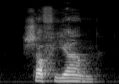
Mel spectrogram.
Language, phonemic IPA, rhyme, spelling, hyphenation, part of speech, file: Dutch, /ˌsɑ.fiˈaːn/, -aːn, saffiaan, saf‧fi‧aan, noun, Nl-saffiaan.ogg
- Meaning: saffian (type of leather)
